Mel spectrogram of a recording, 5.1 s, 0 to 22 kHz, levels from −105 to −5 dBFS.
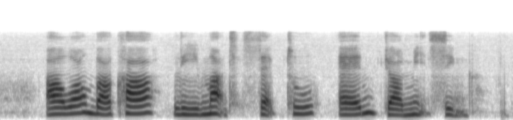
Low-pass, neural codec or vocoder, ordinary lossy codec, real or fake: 7.2 kHz; vocoder, 44.1 kHz, 128 mel bands, Pupu-Vocoder; none; fake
